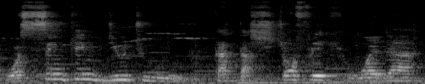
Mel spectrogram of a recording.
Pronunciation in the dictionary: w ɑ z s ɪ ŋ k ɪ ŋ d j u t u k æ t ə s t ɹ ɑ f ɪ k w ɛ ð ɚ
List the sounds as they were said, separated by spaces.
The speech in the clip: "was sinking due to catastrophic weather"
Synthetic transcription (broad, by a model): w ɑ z s ɪ ŋ k ɪ ŋ d j u t u k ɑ t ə s t ɹ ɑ f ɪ k w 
